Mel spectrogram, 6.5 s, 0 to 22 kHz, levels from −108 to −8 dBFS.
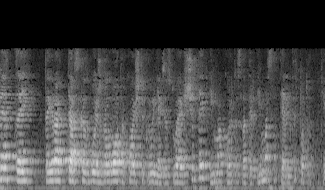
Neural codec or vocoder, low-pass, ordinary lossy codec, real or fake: vocoder, 44.1 kHz, 128 mel bands every 256 samples, BigVGAN v2; 19.8 kHz; AAC, 24 kbps; fake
